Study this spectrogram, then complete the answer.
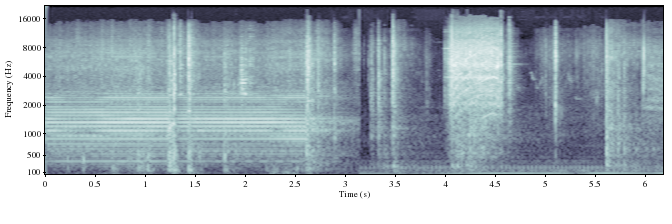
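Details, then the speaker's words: Heil heat pump outdoor unit running in cooling: harsh, steady electrical buzz from a very hot condenser fan motor straining but barely spinning; most likely stuck bearings, motor replaced. "Honestly, as loud as this motor was, it was trying to spin a little bit. Uh we're looking at most likely stuck bearings. Um so a bad motor."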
